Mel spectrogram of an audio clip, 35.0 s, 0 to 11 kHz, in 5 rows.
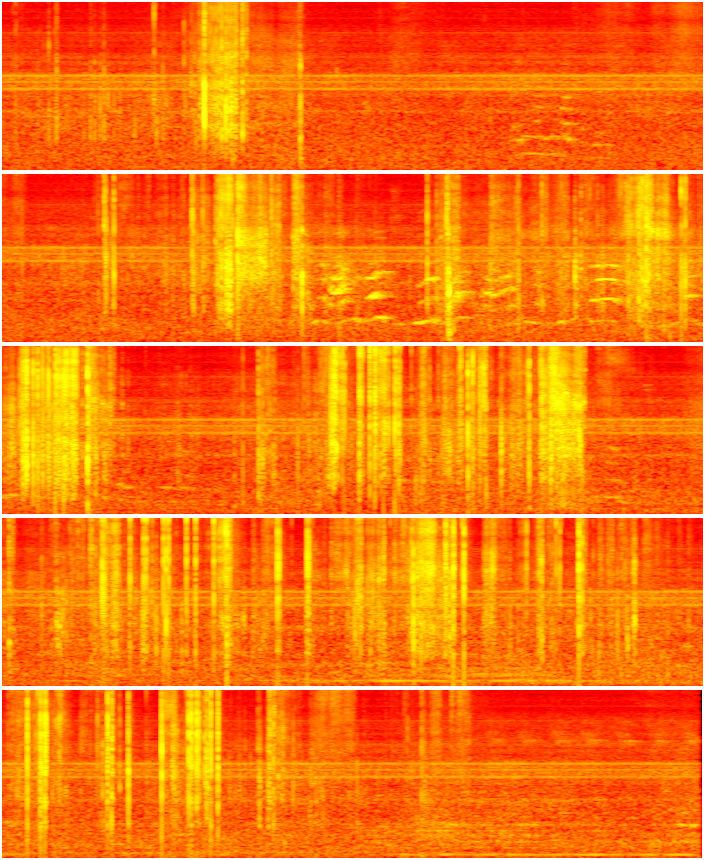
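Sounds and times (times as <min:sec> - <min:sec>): stiff paper rustling and crinkling: 0:00.0 - 0:03.1, 0:08.0 - 0:20.3, 0:21.0 - 0:32.8.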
